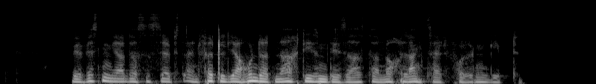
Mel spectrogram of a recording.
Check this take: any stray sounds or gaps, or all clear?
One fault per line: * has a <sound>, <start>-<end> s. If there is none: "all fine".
all fine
